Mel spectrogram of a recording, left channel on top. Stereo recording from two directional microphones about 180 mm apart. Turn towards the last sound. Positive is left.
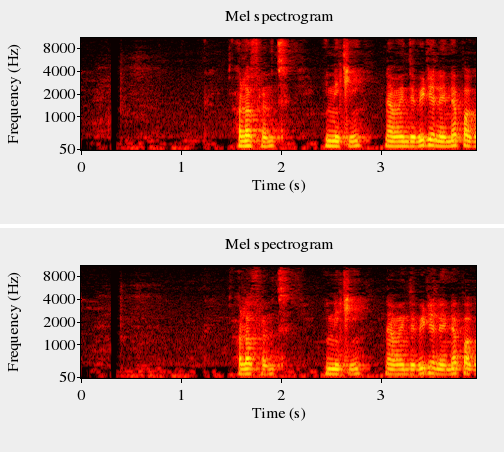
turn(degrees=25)  # may be behind; listen again after turning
